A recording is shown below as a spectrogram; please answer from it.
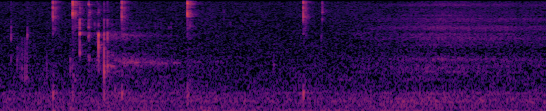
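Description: Near silence with several faint, sharp clicks scattered through the first two and a half seconds.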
